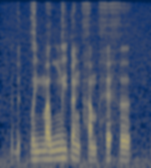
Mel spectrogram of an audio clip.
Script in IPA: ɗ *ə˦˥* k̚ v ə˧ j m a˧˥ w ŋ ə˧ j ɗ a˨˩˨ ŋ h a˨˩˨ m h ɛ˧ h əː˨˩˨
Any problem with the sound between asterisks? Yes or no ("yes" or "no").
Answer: yes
